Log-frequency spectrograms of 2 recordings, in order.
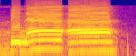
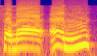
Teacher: it is pronounced as a long vowel A, ah, when you stop or pause on it · Shown in: first take · As with the first word, you would say instead of bina'an, if you stop on it, you say bina'a. · Term: med al-iwad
